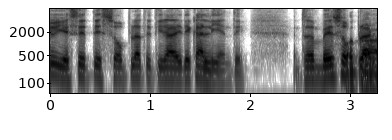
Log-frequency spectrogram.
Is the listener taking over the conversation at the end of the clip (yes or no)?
no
